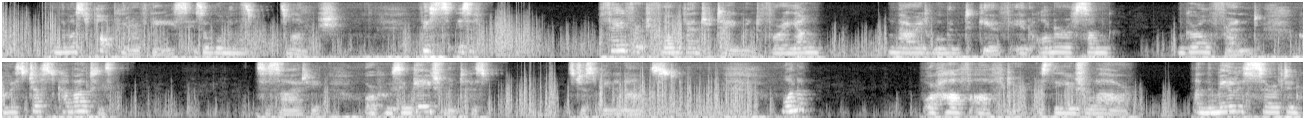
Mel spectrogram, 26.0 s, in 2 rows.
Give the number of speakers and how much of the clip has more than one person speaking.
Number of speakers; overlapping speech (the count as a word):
one, no overlap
